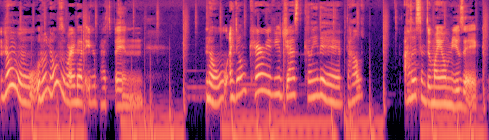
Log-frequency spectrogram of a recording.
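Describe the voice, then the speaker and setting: Over soft background music, a young woman performs an ASMR audio roleplay as a prickly but grudgingly fond student. Her slightly high, animated voice moves slowly, soft-spoken and tsundere, teasing one moment and defensive and flustered the next.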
